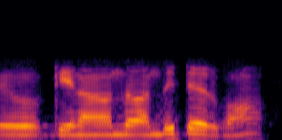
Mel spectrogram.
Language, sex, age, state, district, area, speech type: Tamil, male, 18-30, Tamil Nadu, Ariyalur, rural, conversation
